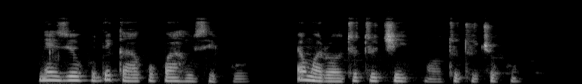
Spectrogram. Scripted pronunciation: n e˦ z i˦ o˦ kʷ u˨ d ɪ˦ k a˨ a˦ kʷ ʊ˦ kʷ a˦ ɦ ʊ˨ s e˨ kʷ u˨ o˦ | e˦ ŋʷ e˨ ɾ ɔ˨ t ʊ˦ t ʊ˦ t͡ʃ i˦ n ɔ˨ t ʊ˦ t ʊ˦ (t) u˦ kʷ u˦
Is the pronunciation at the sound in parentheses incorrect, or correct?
incorrect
